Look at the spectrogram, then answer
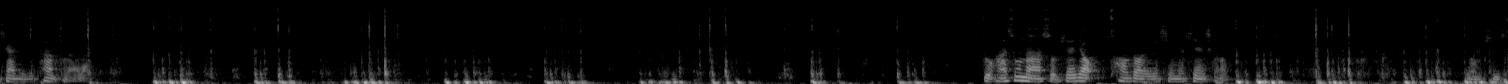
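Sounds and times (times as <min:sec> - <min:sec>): typing on computer keyboard: 0:00.0 - 0:09.4, 0:12.3 - 0:15.0.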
